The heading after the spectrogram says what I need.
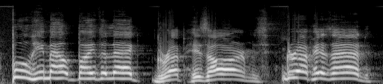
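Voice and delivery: high loud urgent shouts; shouting. A narrator's reading. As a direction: shout frantic rescue orders. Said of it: "they shouted".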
